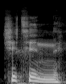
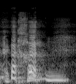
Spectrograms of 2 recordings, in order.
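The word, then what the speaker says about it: chitin: It's kiten, which I was going to say is possibly one of the most mispronounced words on the planet looks like kitten. Chitten. Yes, but it's a kiten, which for anybody who is curious what the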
